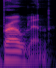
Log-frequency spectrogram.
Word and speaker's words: Brolin: man ut uttalar jag det namnet rätt om jag säger Brolin? Det gör du nog.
